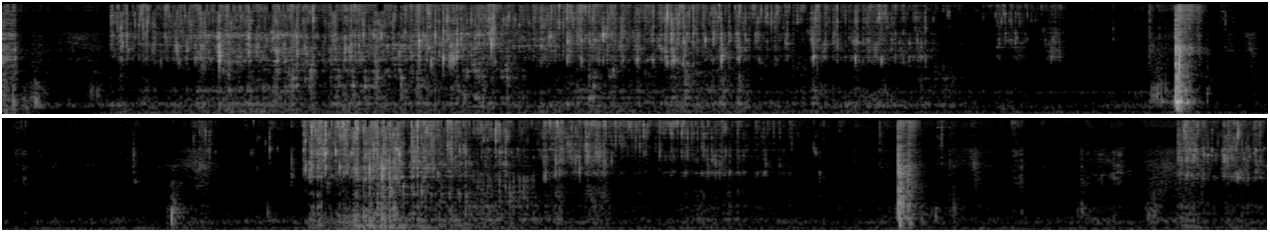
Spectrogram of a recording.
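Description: Liquid drains from several opened food cans into a sink. Water runs and trickles for stretches, stops between cans, and a couple of sharp clunks from metal cans knock against the basin, with dripping in the pauses.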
